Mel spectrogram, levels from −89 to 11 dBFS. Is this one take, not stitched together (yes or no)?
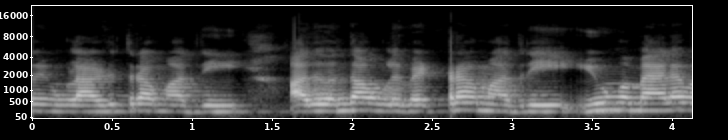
yes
